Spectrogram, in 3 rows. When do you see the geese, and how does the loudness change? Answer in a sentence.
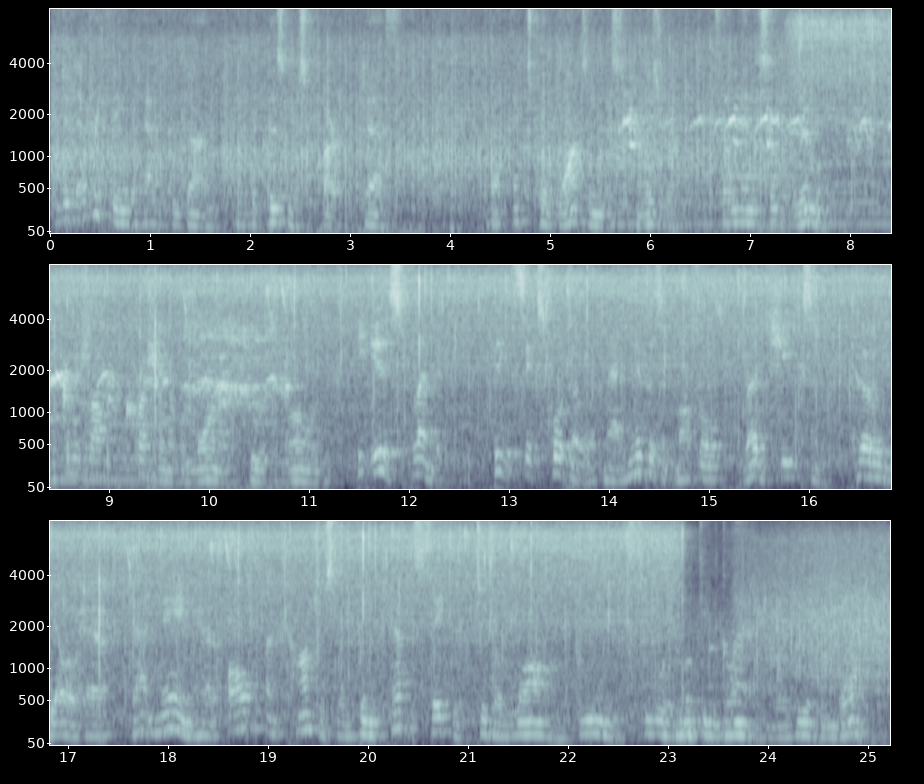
You can hear the geese from 5.5 to 10.8 s, at a steady volume.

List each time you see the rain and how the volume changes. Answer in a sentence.
The rain can be heard from 0.0 to 25.1 s, at a steady volume.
